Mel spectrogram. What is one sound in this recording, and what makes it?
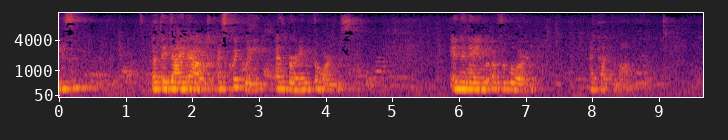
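A middle-aged man reads out through a microphone.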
